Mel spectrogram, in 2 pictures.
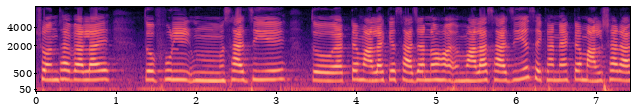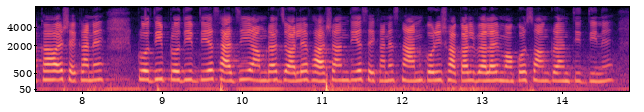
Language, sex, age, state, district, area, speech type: Bengali, female, 18-30, West Bengal, Paschim Medinipur, rural, spontaneous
